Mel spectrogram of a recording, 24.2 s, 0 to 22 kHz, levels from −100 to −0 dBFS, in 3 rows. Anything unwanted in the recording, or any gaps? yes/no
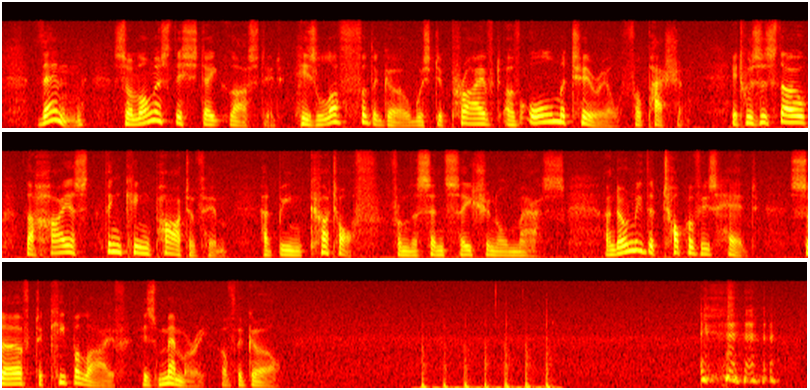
yes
